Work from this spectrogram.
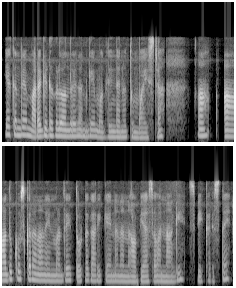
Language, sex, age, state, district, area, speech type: Kannada, female, 30-45, Karnataka, Chikkaballapur, rural, spontaneous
